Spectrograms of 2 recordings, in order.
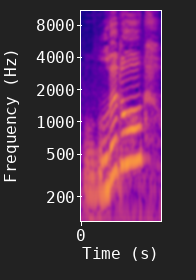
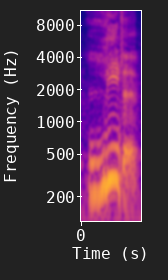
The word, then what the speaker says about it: Lidl: Most Americans I know say something like Lidl, while the correct German pronunciation is Lidl. It might be a little hard to say, but I think it helps to know that both of the L sounds are light L's that you pronounce with the top of your tongue.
